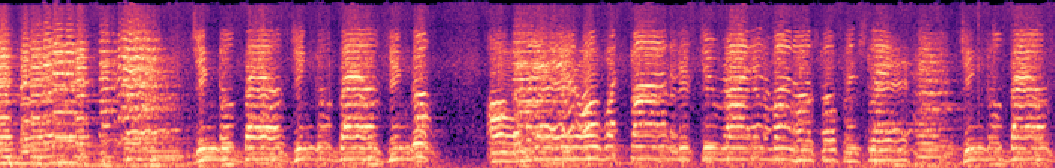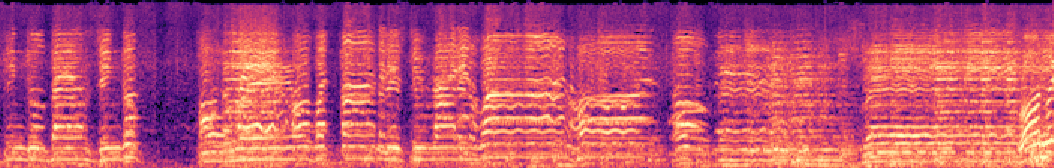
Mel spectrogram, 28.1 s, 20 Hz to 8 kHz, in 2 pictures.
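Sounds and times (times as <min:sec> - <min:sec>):
lively band playing: 0:00.0 - 0:02.6, 0:11.8 - 0:13.0, 0:21.8 - 0:28.1
voices singing a Christmas song in harmony: 0:00.0 - 0:28.1.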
